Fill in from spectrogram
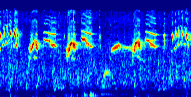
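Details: White-rumped shama 'nembak kasar' song used to train caged birds. High, harsh, buzzy chirped phrases come at roughly half-second intervals over a rushing background.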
